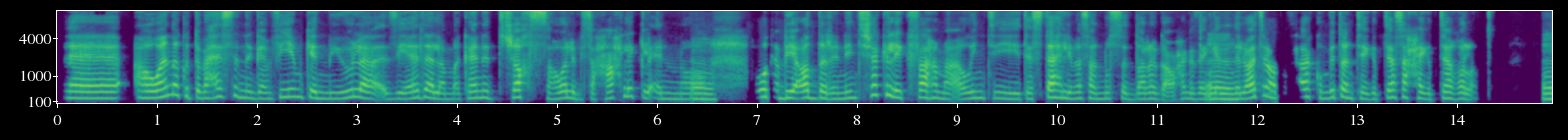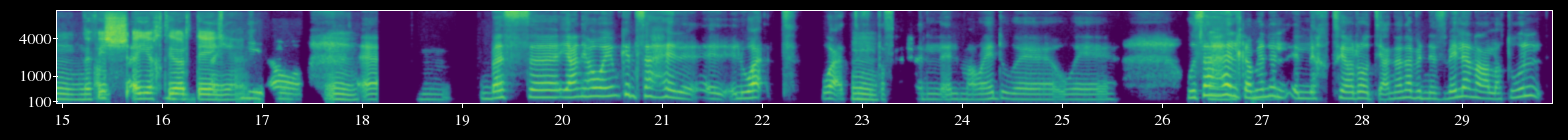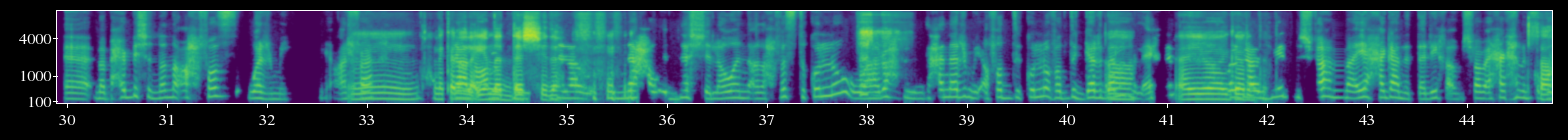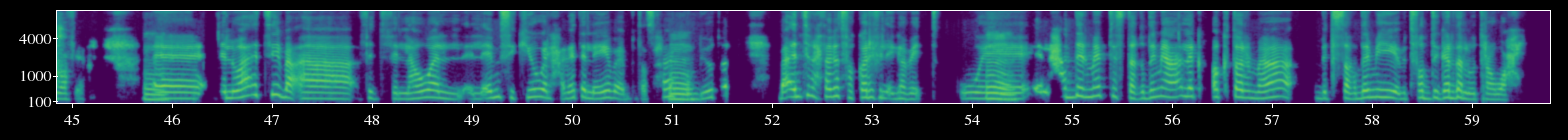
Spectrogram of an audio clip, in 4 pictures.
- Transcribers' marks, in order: tapping; unintelligible speech; distorted speech; chuckle; in English: "الMCQ"
- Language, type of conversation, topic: Arabic, unstructured, هل حسّيت قبل كده بإحباط من نظام التعليم الحالي؟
